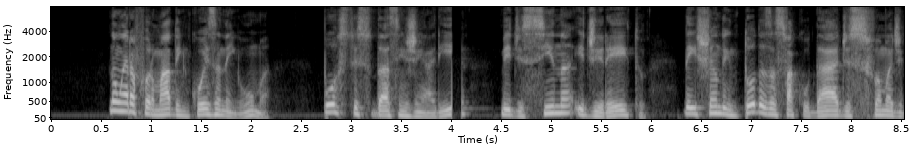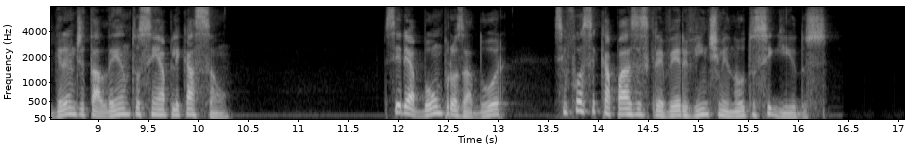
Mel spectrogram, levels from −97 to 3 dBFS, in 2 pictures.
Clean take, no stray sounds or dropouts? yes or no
no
